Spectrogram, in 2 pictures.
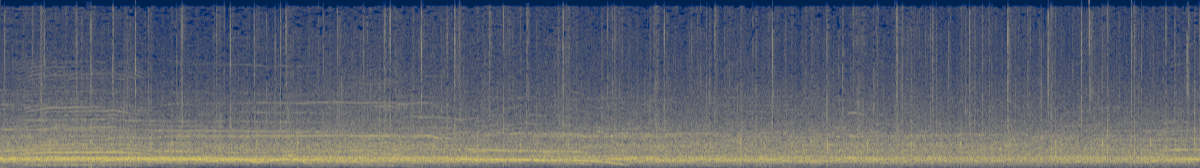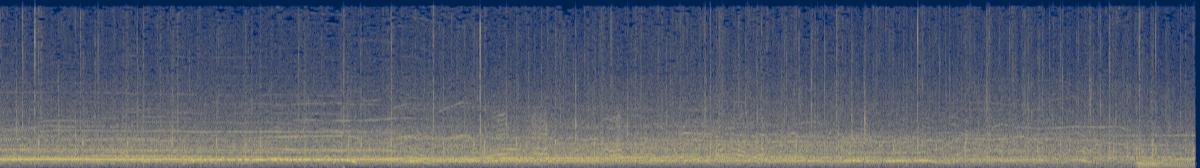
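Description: A crowd claps along.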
